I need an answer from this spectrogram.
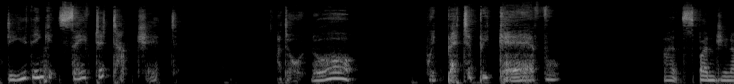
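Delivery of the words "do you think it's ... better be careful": hushed cautious aunts. A narrator's reading. Aunts cautious near peach.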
